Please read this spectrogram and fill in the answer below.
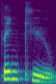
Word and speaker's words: thank you: Cảm ơn Thank you chúng ta không đọc là thanh kiều giống như chữ thờ của tiếng Việt nó không phải chữ thờ của tiếng Việt đâu mà nó là chữ sờ các bạn để đầu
